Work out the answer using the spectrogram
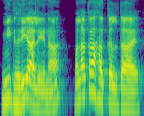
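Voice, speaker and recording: A man's voice: on the high side, animated, measured pace. A man voicing a cheerful young bride. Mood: playful.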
